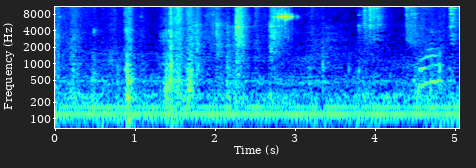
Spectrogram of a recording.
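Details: A pet domestic cat wearing a bell collar, nicknamed 'fat pig', comes out indoors to greet its owner. It gives a short rising meow near the end over bell jingles, a steady low hum and a person talking.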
